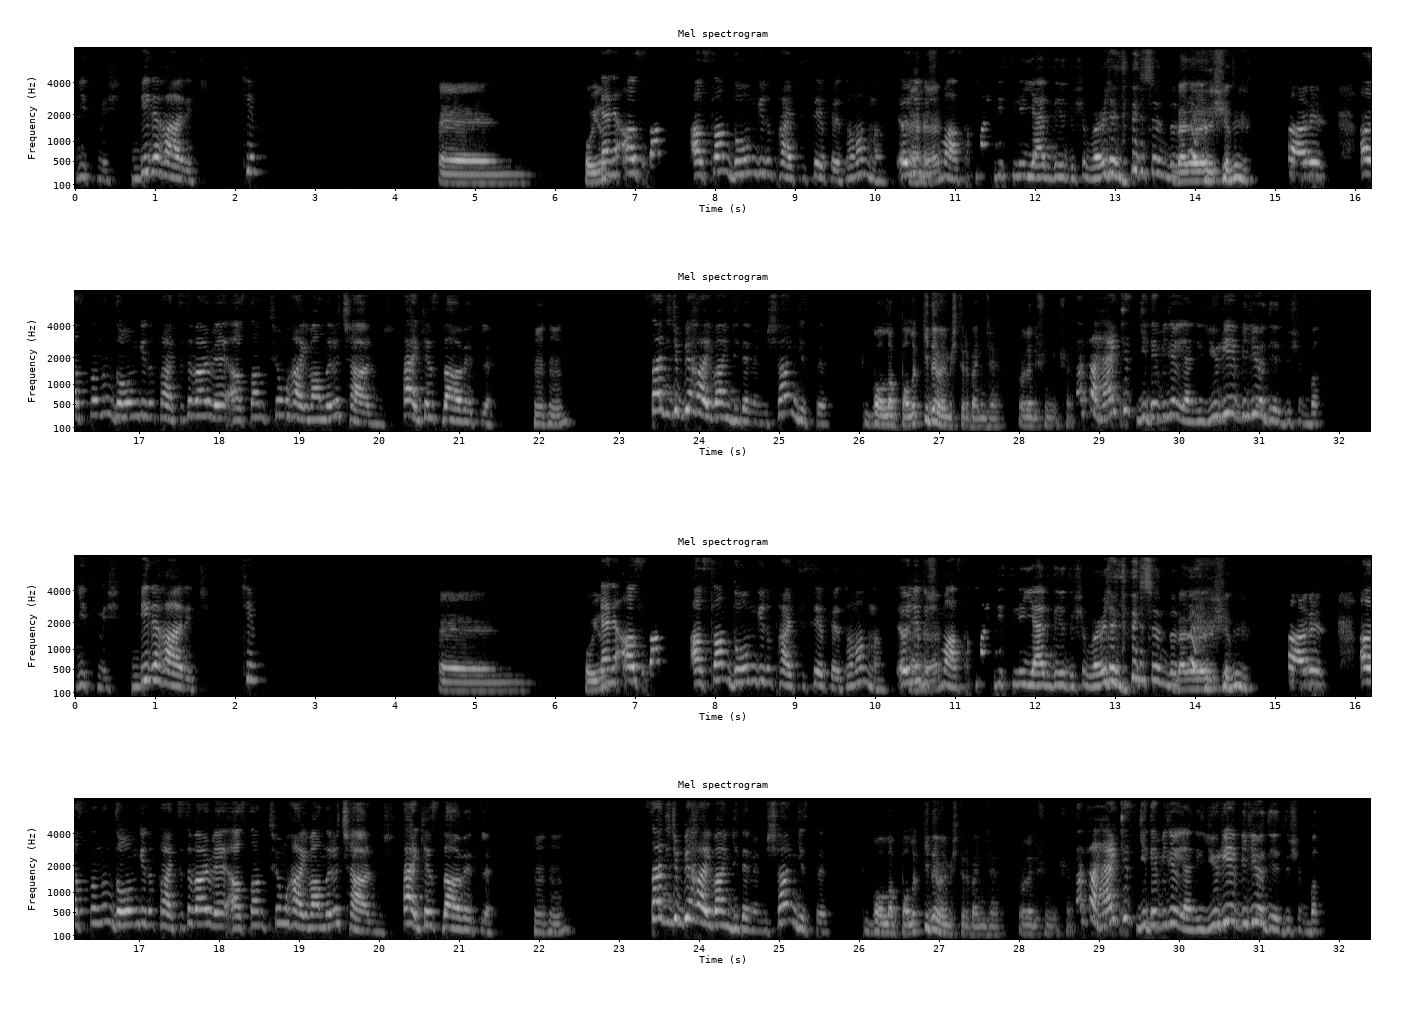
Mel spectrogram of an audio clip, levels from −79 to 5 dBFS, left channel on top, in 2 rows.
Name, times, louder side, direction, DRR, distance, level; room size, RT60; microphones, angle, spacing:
voice 1, 0.0-1.5 2.1-2.3 6.6-7.3 7.7-14.1 15.2-20.0 20.3-21.4 23.4-25.6 28.7-31.7, right 1 dB, 80° right, 1.1 m, -31 dB
voice 2, 4.5-5.7 6.4-6.7 10.4-10.9 13.7-14.7 21.9-22.4 26.1-28.7, left 4 dB, 30° left, 0.4 m, -32 dB
3.3 x 2.0 x 2.6 m
head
